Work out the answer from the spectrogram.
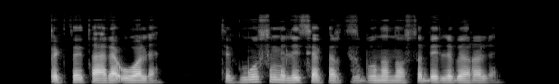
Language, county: Lithuanian, Šiauliai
